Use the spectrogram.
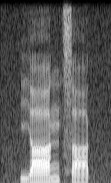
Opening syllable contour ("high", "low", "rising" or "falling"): rising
